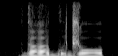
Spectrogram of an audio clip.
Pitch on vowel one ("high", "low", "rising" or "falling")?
high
